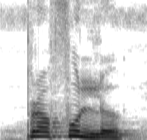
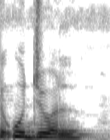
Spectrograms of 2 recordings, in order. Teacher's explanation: एक ही ध्वनि 2 बार प्रयोग हो जा रही है, द्वित्व हो जा रहा है, यानी कि ला यहाँ पर 2 बार प्रयोग हो रहा है और ये जब द्वित्व हो जाता है इसे ही हम युग्मक ध्वनियाँ कहते हैं।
